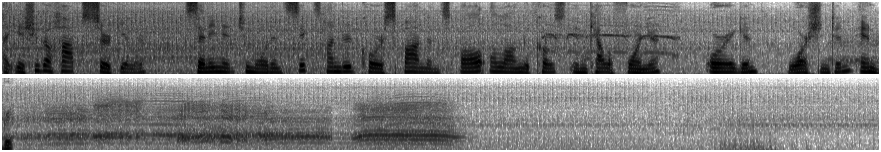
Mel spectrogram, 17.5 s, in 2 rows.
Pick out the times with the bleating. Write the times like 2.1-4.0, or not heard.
7.9-13.5.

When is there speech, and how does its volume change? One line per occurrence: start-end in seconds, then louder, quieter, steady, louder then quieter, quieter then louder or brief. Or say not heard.
0.0-8.9 steady.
